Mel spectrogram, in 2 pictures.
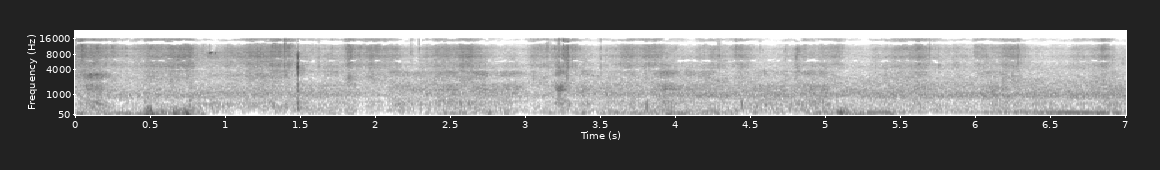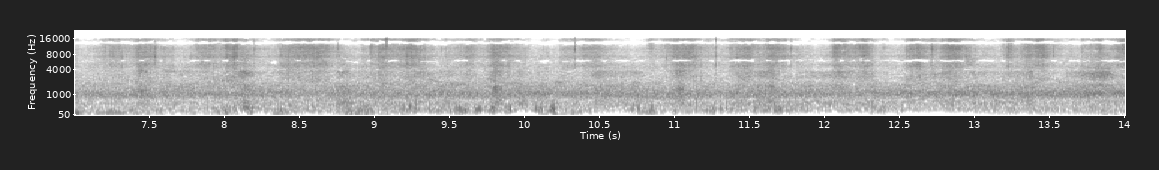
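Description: Footsteps through dry mowed grass, in a faint steady outdoor hiss.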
